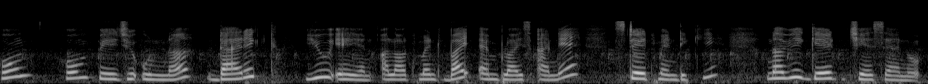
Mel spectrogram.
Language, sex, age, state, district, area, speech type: Telugu, female, 18-30, Andhra Pradesh, Sri Satya Sai, urban, spontaneous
